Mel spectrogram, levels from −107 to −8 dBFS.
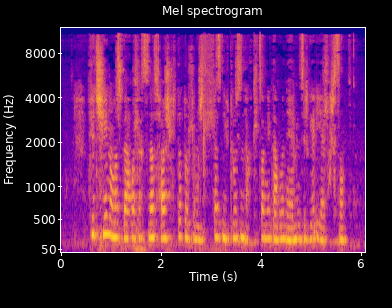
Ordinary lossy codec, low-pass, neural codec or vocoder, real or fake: AAC, 32 kbps; 10.8 kHz; vocoder, 44.1 kHz, 128 mel bands, Pupu-Vocoder; fake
